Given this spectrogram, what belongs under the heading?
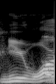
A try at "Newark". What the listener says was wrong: A little more. Yeah, because it sounded like you said New York, which sounds a lot more fun. Yeah, but it is not New York.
